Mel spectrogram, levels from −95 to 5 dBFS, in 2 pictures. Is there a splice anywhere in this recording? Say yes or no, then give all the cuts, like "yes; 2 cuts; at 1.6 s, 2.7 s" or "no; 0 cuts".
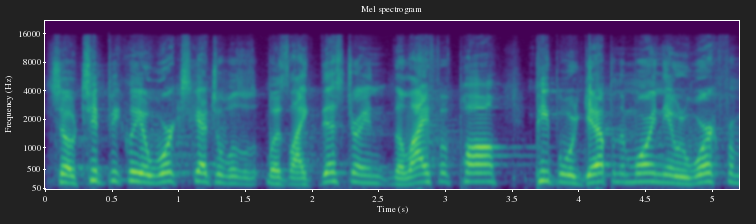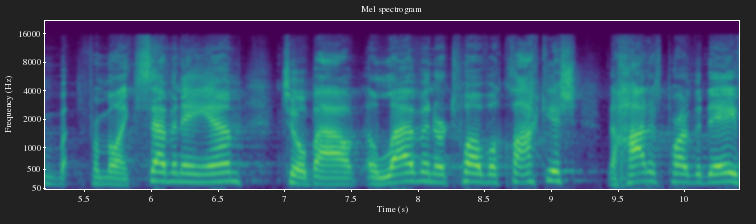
no; 0 cuts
